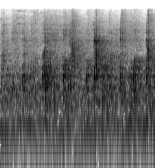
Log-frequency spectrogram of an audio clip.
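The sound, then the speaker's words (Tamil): Hands clapping at a devotional talk when the audience is asked to clap. A few loose, separate claps land roughly every half second at moderate loudness, with no steady rhythm. “போடு கையை தட்டு.”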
